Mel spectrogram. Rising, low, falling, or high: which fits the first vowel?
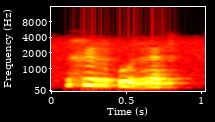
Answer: high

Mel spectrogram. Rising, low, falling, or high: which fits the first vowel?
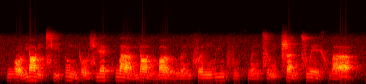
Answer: low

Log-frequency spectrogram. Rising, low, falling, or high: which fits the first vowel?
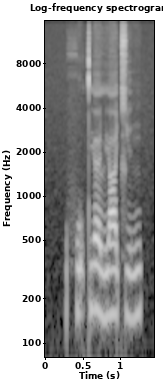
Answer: low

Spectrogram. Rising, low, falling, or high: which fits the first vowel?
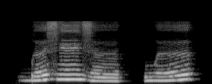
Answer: rising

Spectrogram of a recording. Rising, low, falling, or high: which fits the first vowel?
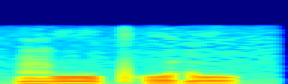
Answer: high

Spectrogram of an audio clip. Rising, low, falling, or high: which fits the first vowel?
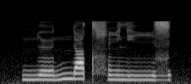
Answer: low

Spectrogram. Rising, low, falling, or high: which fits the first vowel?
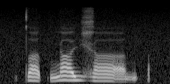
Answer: low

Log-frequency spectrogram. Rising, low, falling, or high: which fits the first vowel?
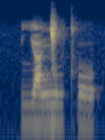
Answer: high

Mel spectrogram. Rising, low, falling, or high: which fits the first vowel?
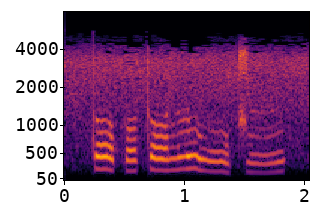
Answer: falling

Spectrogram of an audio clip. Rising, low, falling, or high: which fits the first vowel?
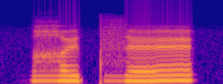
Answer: low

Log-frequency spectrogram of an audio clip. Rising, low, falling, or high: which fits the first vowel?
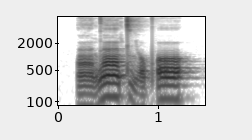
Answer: low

